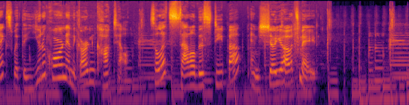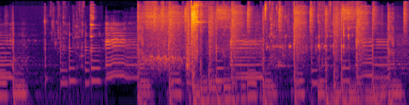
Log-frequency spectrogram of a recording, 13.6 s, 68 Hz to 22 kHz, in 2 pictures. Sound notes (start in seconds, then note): 5.9 upbeat music; 9.2 lime splashing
